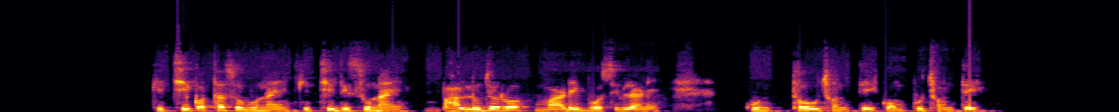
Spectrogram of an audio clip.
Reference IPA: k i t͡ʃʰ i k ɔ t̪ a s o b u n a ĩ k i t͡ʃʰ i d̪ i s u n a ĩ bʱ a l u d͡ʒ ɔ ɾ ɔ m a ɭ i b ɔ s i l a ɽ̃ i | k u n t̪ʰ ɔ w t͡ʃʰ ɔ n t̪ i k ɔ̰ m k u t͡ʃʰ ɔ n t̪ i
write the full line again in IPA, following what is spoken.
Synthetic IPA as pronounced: k i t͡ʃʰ i k ɔ t̪ʰ a s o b u n a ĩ k i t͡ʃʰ i d̪ i s u n a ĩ bʱ a l u d͡ʒ ɔ ɾ ɔ m a ɽ i b ɔ s i l a ɽ̃ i | k u n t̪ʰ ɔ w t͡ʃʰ ɔ n t̪ i k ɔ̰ m p u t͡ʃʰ ɔ n t̪ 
